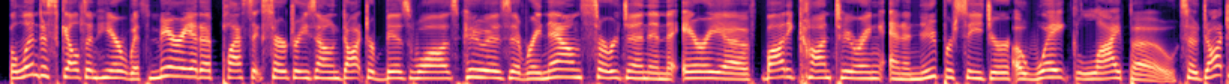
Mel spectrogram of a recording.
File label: commercial; Inspire Aesthetics Grp; Lenz on Business; Awake Lipo; Awake Liposuction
